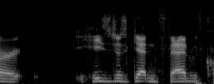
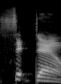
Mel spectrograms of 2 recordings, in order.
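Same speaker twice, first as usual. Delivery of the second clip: put-on, far raised, loud, angry barking voice; 2 semitones higher, 11 dB louder than usual. Retelling how a man at the game told them: imitating an angry man.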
